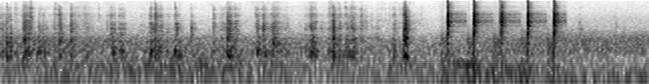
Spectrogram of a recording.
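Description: Torque wrench tightening lug bolts on a Grand Am SCT to spec, a run of ratcheting clicks followed by five crisp, evenly spaced clicks close to the microphone.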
